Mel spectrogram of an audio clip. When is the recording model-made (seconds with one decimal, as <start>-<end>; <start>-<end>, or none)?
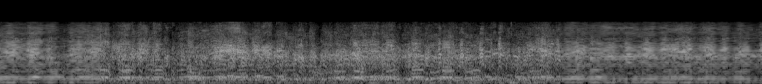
0.0-1.0; 5.6-7.6

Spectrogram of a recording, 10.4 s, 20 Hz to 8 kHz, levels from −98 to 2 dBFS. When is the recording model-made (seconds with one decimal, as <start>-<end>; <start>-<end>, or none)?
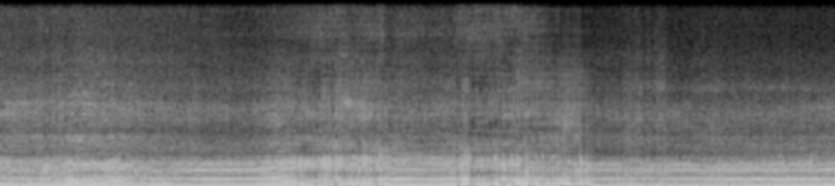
3.7-4.8; 5.7-7.4

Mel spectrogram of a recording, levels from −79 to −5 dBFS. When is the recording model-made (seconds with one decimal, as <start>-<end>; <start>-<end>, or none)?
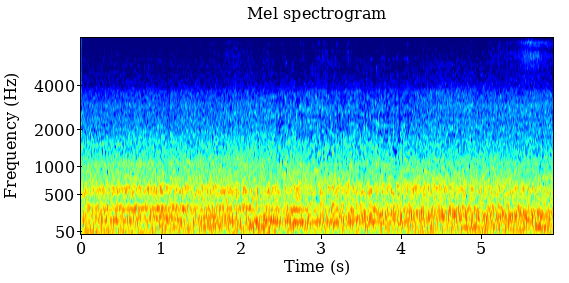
2.4-4.1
